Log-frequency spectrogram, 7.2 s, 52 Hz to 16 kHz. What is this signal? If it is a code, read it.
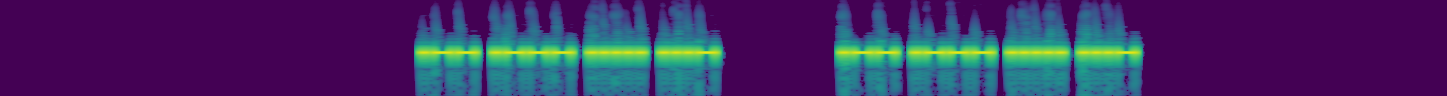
Morse code, heard as a keyed tone, about 40 wpm, 700 Hz. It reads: WJ5V WJ5V
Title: USA Call Signs - 4 Characters - Repeated 2x - 40wpm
